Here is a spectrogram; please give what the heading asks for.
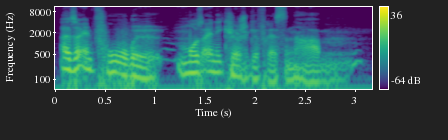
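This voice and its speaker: A man voicing an old male goblin in a storybook reading, unhurried and a little grumbling. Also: medium pitch, very animated, vocal fry, mellow, husky, no echo, clean studio sound, exaggerated voice. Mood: patient.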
